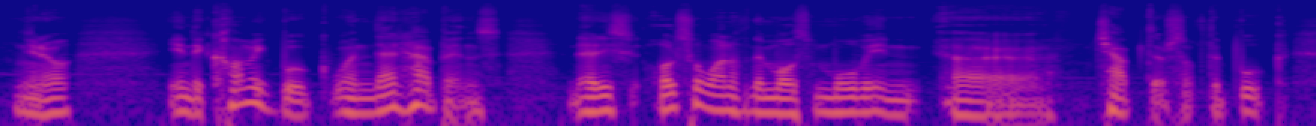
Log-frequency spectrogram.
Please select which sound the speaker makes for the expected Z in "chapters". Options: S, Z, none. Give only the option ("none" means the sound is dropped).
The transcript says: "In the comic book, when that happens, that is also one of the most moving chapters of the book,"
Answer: S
